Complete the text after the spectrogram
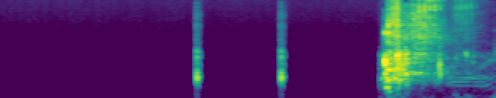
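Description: Short menu clicks sound twice.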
